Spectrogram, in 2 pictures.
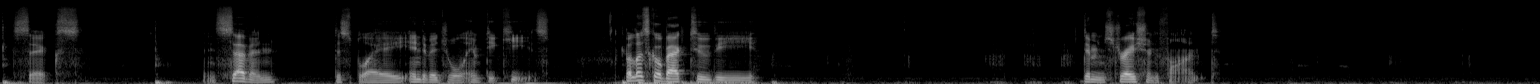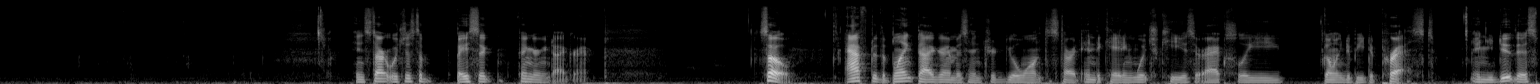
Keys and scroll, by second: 0.2 6, 1.6 7, 6.3 BackSpace, 6.4 BackSpace, 20.7 1.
